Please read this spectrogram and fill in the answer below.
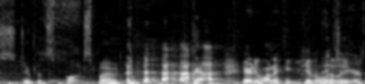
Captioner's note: laugh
